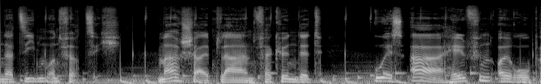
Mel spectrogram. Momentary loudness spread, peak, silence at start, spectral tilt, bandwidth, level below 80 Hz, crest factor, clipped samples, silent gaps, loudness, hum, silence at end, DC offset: 7 LU; -2 dBFS; 0 s; -5 dB/octave; 16.5 kHz; -34 dBFS; 18 dB; under 0.1%; none; -20 LUFS; none; 0 s; under 0.1%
